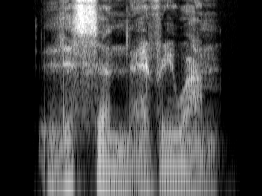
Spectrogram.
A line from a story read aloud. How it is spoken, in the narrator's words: whispered a voice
